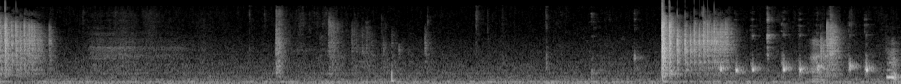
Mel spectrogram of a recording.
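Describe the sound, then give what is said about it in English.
Hard little clattering hits on a table, a few scattered clicks early on, then a loud burst of rapid tumbling taps that bounce and settle over about two seconds, no talking. “Now I gotta roll.”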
